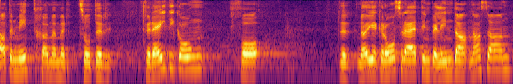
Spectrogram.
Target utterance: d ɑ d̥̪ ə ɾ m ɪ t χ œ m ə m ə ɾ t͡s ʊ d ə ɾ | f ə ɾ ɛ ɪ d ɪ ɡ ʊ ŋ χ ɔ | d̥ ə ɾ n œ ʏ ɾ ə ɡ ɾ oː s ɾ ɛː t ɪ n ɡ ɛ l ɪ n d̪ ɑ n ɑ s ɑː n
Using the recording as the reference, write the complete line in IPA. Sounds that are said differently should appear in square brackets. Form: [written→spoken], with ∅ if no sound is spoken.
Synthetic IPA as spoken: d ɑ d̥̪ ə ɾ m ɪ t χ œ m ə m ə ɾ t͡s ʊ d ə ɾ | f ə ɾ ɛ ɪ d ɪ ɡ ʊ ŋ [χ→f] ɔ | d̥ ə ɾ n œ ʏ [ɾ→∅] ə ɡ ɾ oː s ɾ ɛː t ɪ n [ɡ→b] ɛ l ɪ n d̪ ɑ n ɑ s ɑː n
